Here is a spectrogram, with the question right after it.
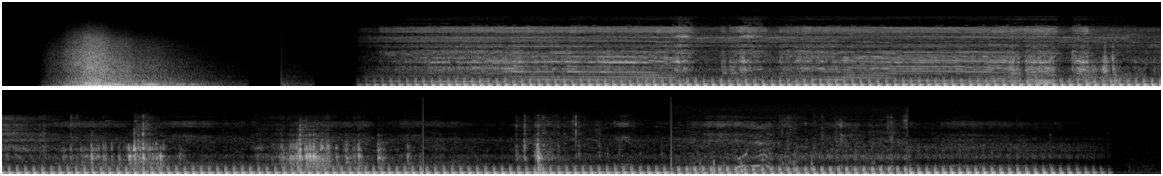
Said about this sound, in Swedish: De sågar helt enkelt bort låsen till den bom som ställts upp.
